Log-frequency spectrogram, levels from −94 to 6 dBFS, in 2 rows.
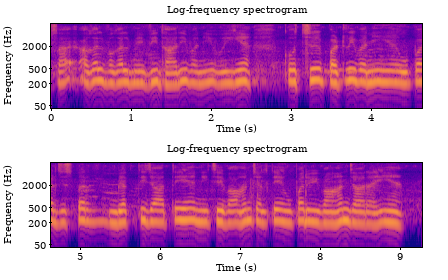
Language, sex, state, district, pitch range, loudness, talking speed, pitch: Hindi, female, Chhattisgarh, Kabirdham, 205-230 Hz, -25 LUFS, 180 wpm, 215 Hz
